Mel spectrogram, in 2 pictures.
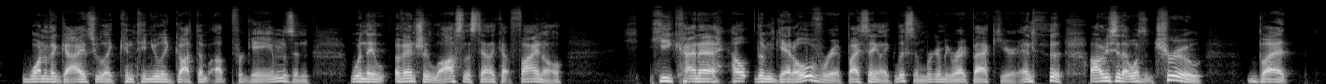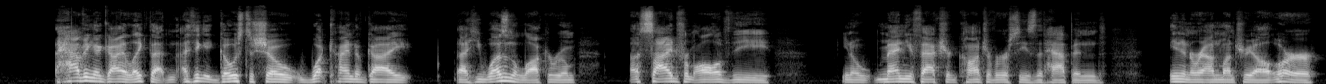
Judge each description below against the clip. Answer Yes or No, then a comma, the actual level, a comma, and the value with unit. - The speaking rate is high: No, average, 190 wpm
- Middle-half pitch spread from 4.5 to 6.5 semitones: No, average, 3.7 semitones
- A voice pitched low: Yes, low, 115 Hz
